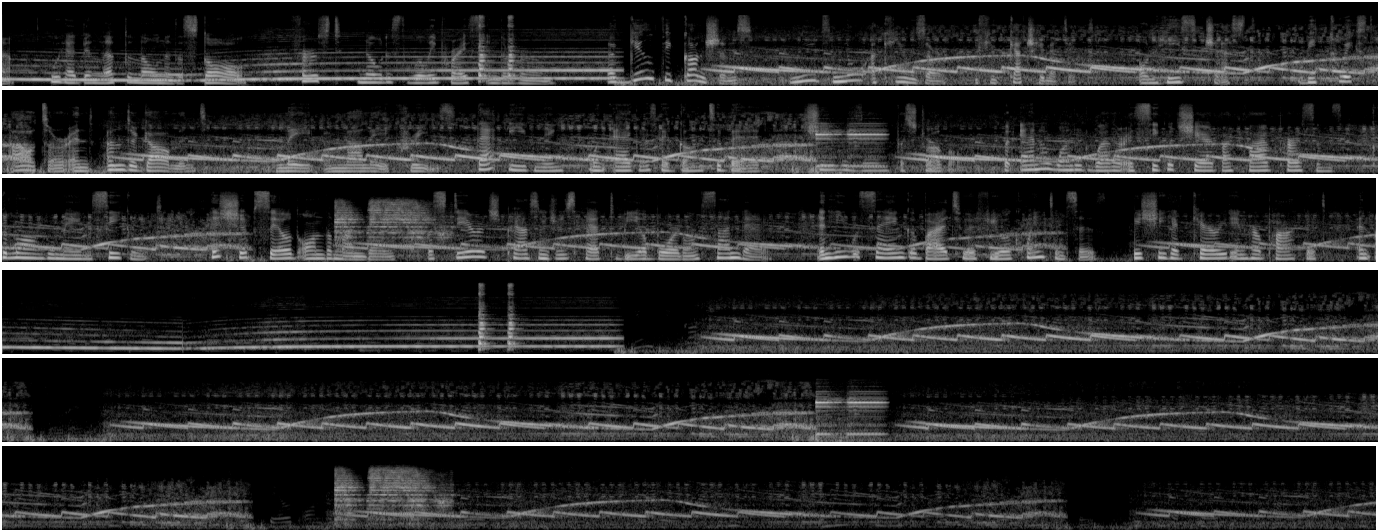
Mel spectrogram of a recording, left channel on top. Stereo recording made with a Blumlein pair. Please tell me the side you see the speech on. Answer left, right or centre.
left.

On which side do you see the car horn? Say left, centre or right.
centre.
